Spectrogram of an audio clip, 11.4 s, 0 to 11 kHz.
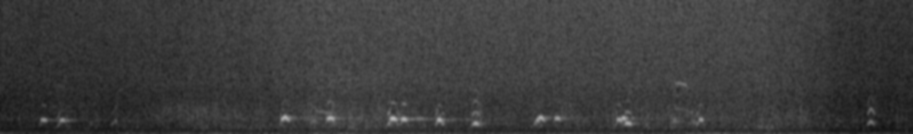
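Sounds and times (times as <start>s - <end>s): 
low steady outdoor rumble: 0.0s - 11.4s
loons on a big lake in winter giving barking calls and hoots: 0.5s - 1.6s, 3.5s - 8.8s.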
